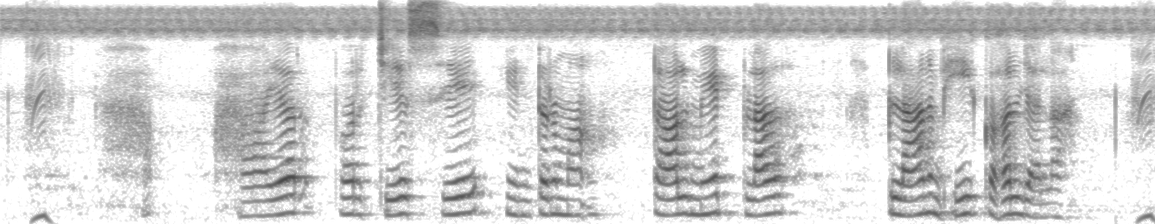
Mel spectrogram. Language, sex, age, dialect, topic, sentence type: Bhojpuri, female, 31-35, Western, banking, statement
